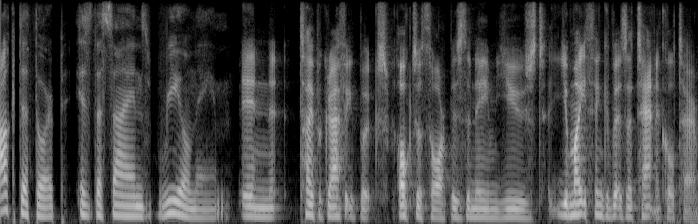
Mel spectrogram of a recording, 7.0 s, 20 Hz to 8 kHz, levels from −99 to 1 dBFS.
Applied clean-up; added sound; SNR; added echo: none; none; none; none.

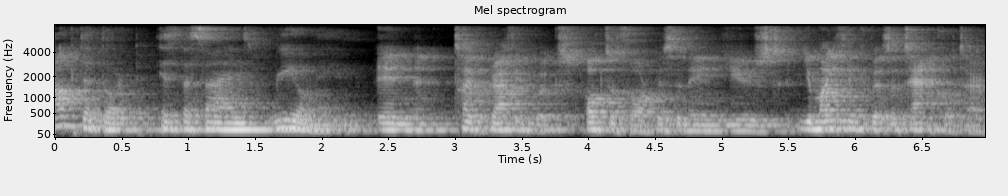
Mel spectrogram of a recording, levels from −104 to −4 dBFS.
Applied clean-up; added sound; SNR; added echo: none; none; none; reverberation time 1.1 s.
